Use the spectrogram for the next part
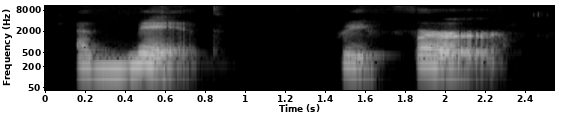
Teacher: Y la mayor fuerza de voz está en la última sílaba.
